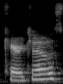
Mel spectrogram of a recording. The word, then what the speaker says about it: Kercso: Alex with 2 X's, Kercho, spelled K-E-R-C-S-O, because I won't expect any of you to know how to pronounce that last name.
